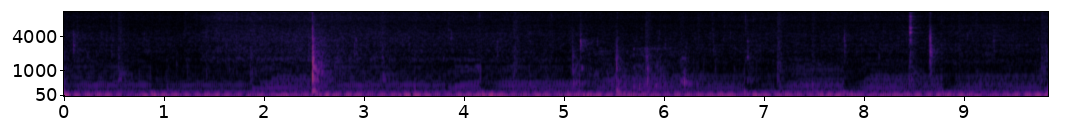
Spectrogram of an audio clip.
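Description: Bosnian pancake batter frying in hot oil, a continuous moderate sizzle with occasional sharp pops and crackles as spoonfuls drop in, close and without speech.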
